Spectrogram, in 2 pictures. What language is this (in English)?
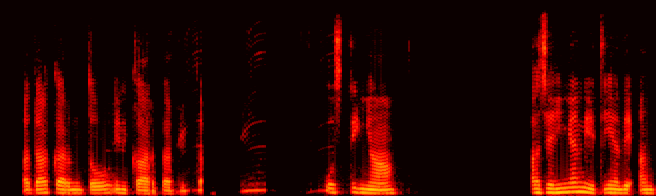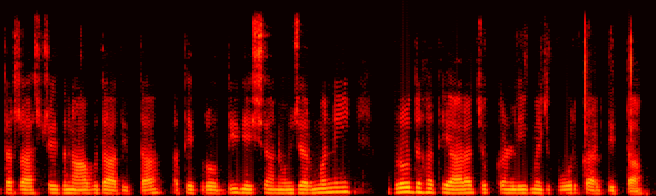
Punjabi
